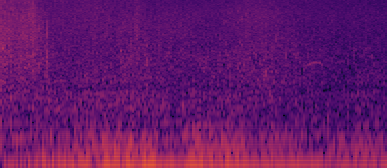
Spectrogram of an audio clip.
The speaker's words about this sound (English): the oblivious fishermen start up their motor.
